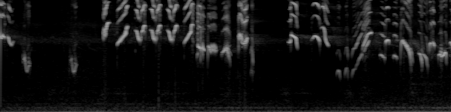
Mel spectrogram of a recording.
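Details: Trapping scene with a decoy oriental magpie-robin: two low downslurred notes open, then fast repeated whistled notes in quick series, and rich varied phrases continue to the end.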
